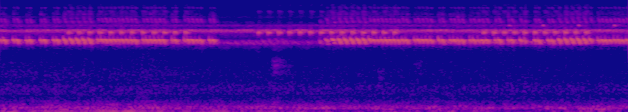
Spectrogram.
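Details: Chorus of autumn insects for sleep: dense high trilling pulses, rapid and continuous, with one caller pausing for about a second midway while another steady tone carries on; soft low background hum.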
